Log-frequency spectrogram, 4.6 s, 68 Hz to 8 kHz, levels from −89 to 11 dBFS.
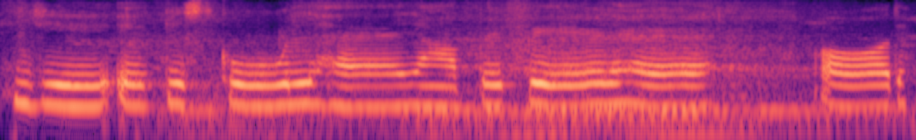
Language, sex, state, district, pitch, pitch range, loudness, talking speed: Hindi, female, Madhya Pradesh, Umaria, 225 Hz, 215-235 Hz, -14 LUFS, 120 wpm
